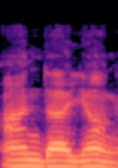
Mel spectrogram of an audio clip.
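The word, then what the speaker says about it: Ain Dah Yung: And then the following year, I got a job at this place called Anda Young. It's spelled AIN.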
